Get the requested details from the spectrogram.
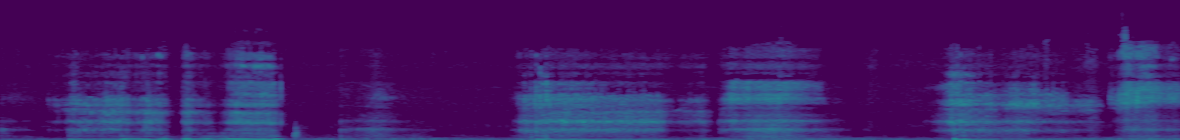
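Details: Sleeping dog snoring: rough, snorting snores with low rattling bursts between quieter breathing noise.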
